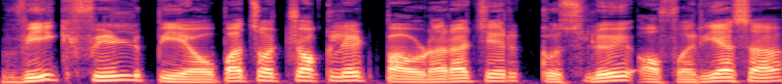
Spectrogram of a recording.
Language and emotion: Goan Konkani, neutral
